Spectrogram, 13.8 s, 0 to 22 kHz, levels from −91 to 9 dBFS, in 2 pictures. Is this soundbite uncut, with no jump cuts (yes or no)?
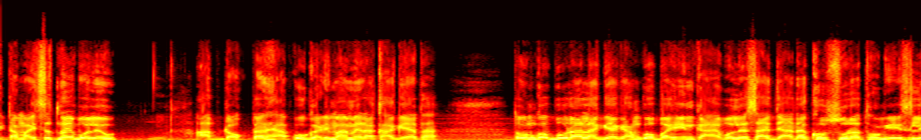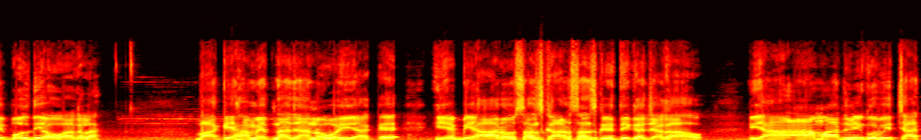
yes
